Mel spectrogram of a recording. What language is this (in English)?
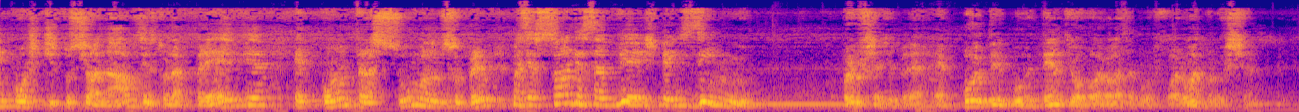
Portuguese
